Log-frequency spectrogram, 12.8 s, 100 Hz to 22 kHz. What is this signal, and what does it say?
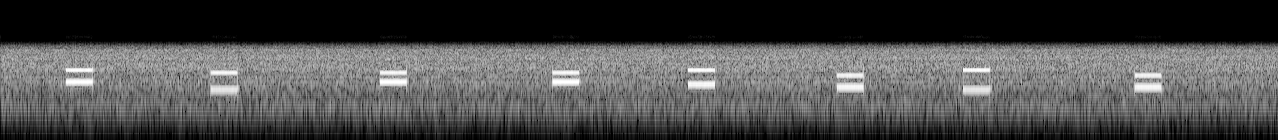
DTMF, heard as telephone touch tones, dialled by hand, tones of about 270 ms, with phone line noise. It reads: # 2 0 0 9 4 3 4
